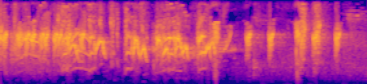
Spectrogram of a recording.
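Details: Sunbirds in a lure recording meant to draw in all kinds of sunbirds: dense, very high thin twittering with rapid chirps and short trills, several notes overlapping, ending in separate sharp chips.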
